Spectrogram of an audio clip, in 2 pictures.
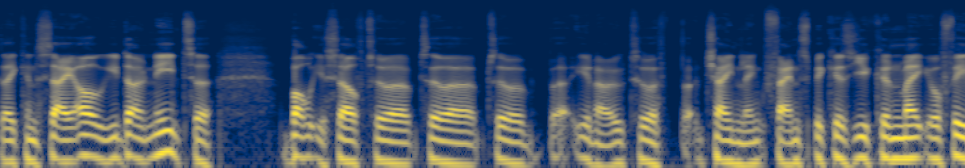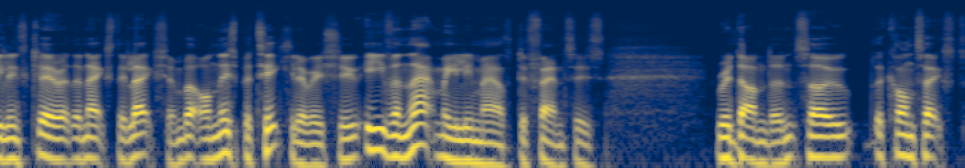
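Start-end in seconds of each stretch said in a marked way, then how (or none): none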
